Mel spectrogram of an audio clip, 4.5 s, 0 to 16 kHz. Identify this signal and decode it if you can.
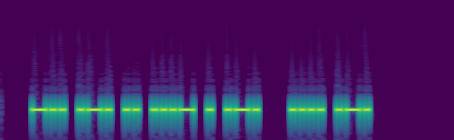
Morse code, heard as a keyed tone, about 26 wpm, 700 Hz. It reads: DRIVER HR
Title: Speed-Racing Common QSO Phrases - 22wpm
